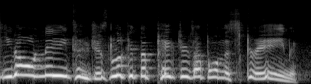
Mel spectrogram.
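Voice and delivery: high-pitched, dopey reassurance; sarcastic coaxing of a simpleton; mock pandering. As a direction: talk down in a silly high voice. Mocking studio talking down to fans.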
